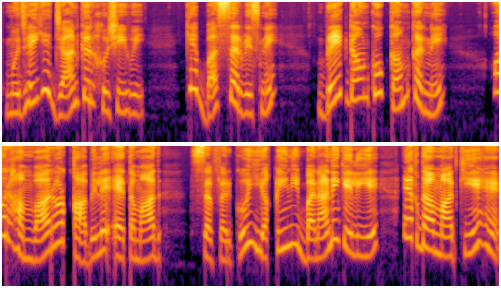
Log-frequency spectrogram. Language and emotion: Urdu, happy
